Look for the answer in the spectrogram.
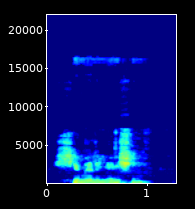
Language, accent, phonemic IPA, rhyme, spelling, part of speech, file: English, Southern England, /hjuːˌmɪliˈeɪʃən/, -eɪʃən, humiliation, noun, LL-Q1860 (eng)-humiliation.wav
- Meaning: 1. The act of humiliating or humbling someone; abasement of pride; mortification 2. The state of being humiliated, humbled or reduced to lowliness or submission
